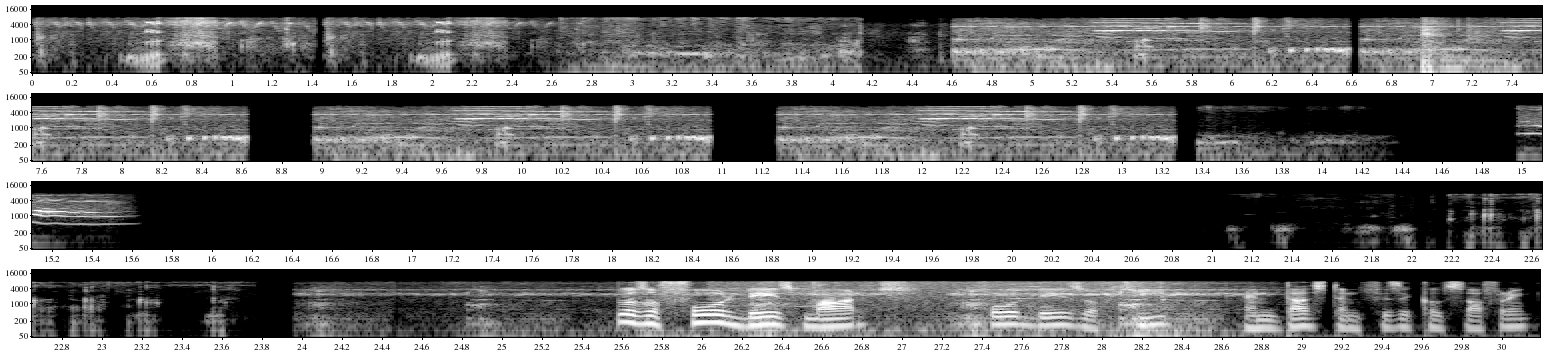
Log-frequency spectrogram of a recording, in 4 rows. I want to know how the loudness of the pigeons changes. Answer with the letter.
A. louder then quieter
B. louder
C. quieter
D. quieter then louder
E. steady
E.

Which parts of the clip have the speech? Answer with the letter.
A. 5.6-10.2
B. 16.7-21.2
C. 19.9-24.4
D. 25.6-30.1
D.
